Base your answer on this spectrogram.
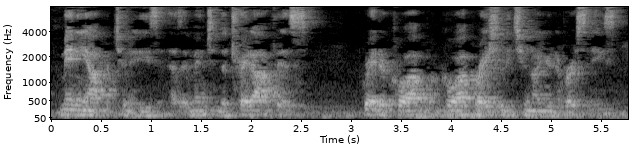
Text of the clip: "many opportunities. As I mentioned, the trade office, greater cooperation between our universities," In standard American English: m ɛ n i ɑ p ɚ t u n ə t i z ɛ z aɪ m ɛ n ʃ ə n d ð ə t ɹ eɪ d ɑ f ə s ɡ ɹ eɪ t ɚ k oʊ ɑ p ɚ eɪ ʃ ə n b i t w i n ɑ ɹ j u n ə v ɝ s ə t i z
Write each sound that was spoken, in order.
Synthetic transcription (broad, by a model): m ɛ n i ɑ p ɚ t u n ə t i z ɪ z aɪ m ɛ n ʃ n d ð ə t ɹ eɪ d ɑ f ə s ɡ ɹ eɪ t ɚ k oʊ ɑ p ɚ eɪ ʃ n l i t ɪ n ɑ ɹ j u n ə v ɝ s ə t i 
